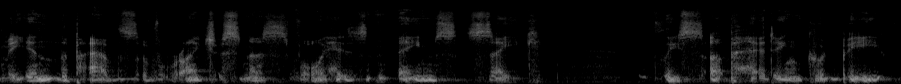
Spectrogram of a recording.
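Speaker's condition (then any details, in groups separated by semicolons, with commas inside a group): Spasmodic dystonia; affected voice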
